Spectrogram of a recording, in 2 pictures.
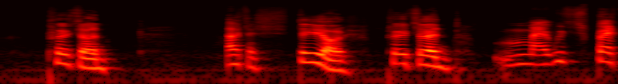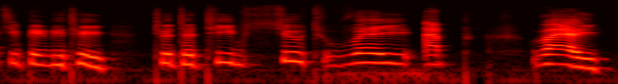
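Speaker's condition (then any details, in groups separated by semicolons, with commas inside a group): Hearing loss with cochlear implant; water-resistant cochlear implant on ear hook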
